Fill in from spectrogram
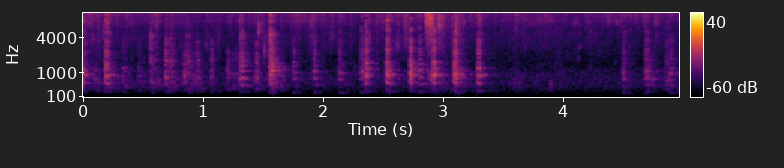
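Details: Soft, low chicken clucks repeat irregularly about every third of a second, a group calling quietly with a few louder notes in the middle.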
